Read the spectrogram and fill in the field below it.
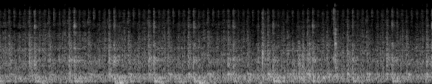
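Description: A tractor engine runs steadily at close range with a throbbing, knocking idle, loud and continuous throughout, with no talk over it.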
